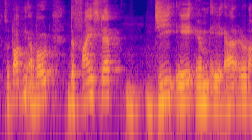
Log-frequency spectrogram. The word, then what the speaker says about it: GAMAR: Anyway, so talking about the 5-step GAMAR, I don't know how you want to pronounce it, you can pronounce it. We'll call it the GAMA with R silent.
